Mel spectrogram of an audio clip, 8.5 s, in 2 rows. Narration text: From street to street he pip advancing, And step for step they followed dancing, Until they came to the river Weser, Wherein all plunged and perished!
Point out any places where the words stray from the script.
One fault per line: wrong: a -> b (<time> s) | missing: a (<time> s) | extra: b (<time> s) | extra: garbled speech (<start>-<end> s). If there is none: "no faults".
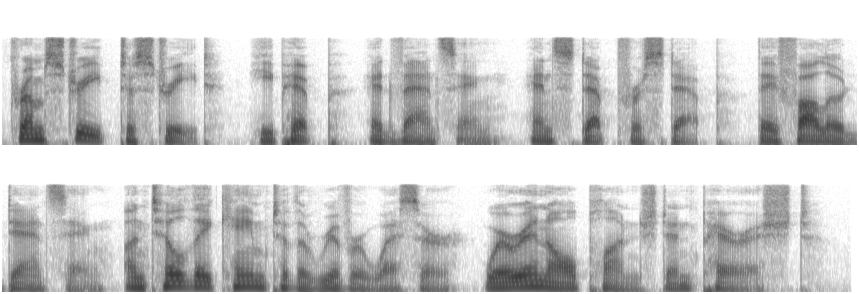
no faults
